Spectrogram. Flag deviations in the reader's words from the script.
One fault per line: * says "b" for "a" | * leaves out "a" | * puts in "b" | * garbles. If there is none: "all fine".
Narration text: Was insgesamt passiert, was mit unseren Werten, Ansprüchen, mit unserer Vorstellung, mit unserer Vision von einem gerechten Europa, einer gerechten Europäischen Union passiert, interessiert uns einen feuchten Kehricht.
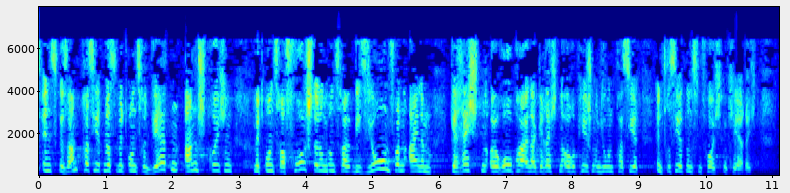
* leaves out "mit"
